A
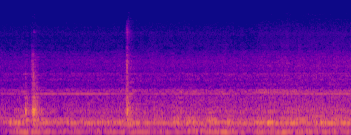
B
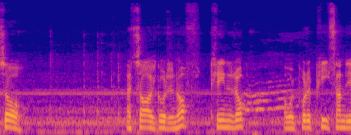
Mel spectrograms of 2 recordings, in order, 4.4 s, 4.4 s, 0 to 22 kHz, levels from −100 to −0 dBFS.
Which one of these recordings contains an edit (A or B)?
A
